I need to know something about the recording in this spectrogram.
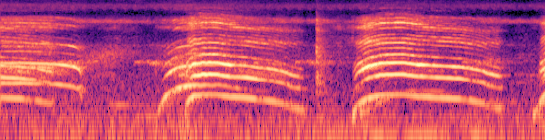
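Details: Domestic cat repeating plaintive, drawn-out meows roughly every two seconds, each rising then sliding down, with quiet gaps between.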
